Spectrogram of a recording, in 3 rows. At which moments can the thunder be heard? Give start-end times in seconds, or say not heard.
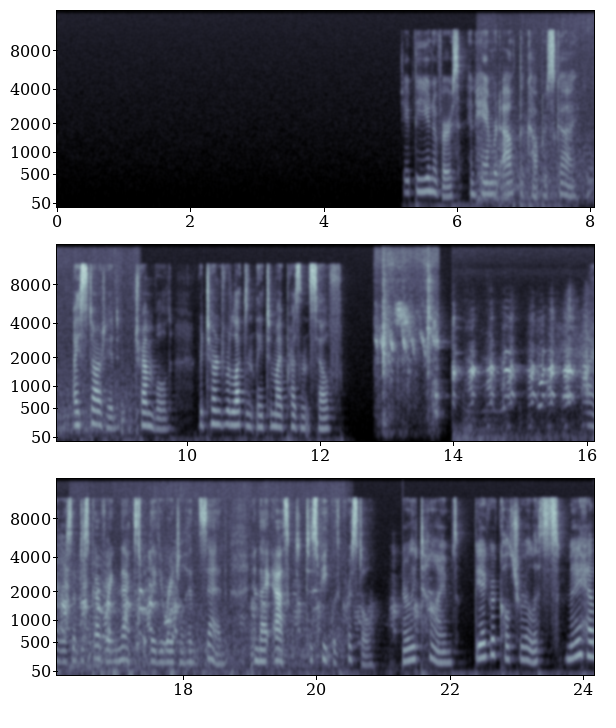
6.3-9.3, 16.2-20.6.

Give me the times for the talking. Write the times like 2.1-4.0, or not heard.
5.2-12.3, 15.9-24.1.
